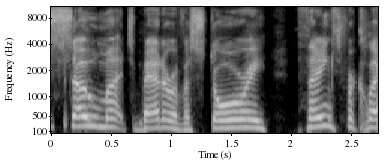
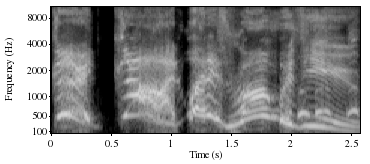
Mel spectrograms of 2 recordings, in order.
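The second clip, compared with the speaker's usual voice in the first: play-acted, very high, hollering shouted yell; 13 semitones higher than usual. Telling about a man at the computer, retelling him yelling over the band. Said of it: "and he just yells over the band".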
